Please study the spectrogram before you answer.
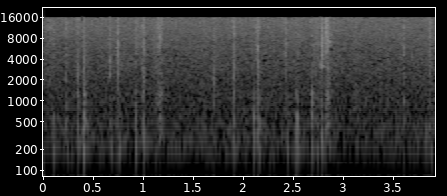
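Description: A full deck of plastic-coated paper playing cards is held in the hands while the card edges are riffled, flicked and squared with the fingertips and nails. Quiet, irregular clicks and soft papery snaps sit over a faint hiss, each tick dry and bright with no ring.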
